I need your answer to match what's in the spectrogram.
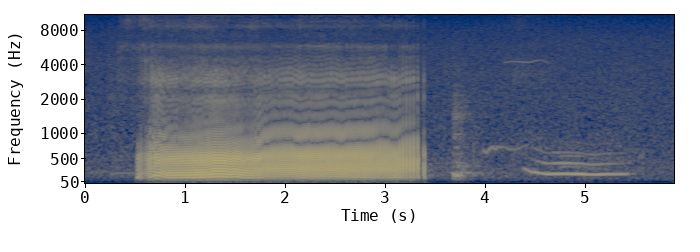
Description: A snoring pug. he is 5 years old. His name is Frank.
